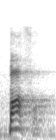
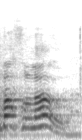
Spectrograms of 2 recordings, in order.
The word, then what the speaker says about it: buffalo: Went first to see Buffle. Buffle? Like a big bull. Oh, Buffalo. Taro confused them. Yeah. Words that end in O, like buffalo or radio or vertigo, you pronounce the O.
